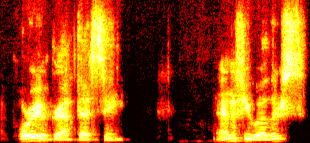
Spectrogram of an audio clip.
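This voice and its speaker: A muffled video-call recording of a man acting a cocky young guy obsessed with horror. He has a mid-pitched voice and a slyly menacing edge, as in a film script read-through. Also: normal speed, a little mellow, breathy edge, lightly acted. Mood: confiding.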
